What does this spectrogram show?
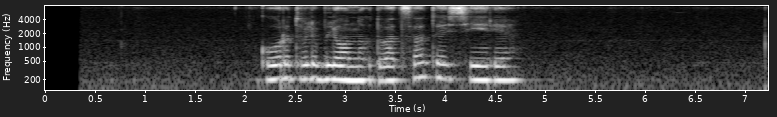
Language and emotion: Russian, sad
